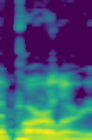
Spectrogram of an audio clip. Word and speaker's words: Parler: Parler, however we pronounce it. – Yeah. Parler, yeah.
